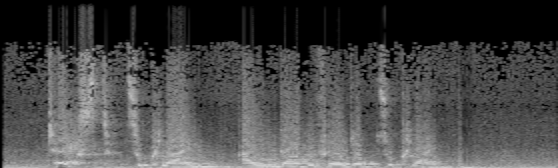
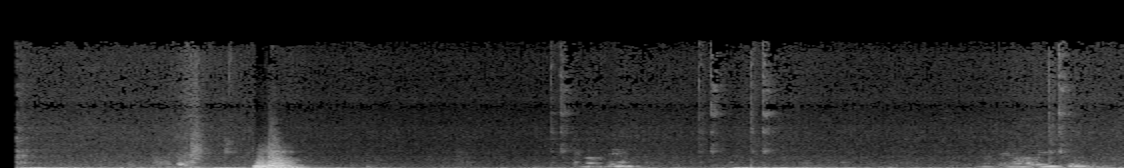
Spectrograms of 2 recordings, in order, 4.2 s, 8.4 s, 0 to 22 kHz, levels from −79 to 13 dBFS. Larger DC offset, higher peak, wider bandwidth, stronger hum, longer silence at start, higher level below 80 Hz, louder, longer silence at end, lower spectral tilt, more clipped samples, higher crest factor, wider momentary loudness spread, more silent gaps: neither; about the same, 0 dBFS vs -2 dBFS; first, over 20 kHz vs 17 kHz; neither; about the same, 0.05 s vs 0.1 s; about the same, -22 dBFS vs -26 dBFS; first, -8 LUFS vs -17 LUFS; about the same, 0 s vs 0 s; second, -3.5 dB/octave vs -7 dB/octave; first, 0.2% vs under 0.1%; second, 8 dB vs 16 dB; second, 8 LU vs 28 LU; neither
